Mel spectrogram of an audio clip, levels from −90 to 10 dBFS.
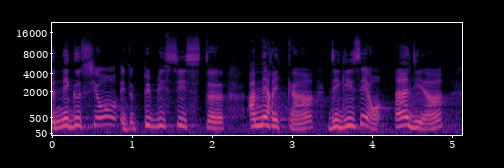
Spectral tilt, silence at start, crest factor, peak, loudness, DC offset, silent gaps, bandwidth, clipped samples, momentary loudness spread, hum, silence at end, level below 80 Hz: -5 dB/octave; 0 s; 18 dB; -18 dBFS; -35 LUFS; under 0.1%; none; 15.5 kHz; under 0.1%; 8 LU; none; 0.1 s; -74 dBFS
